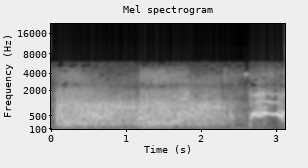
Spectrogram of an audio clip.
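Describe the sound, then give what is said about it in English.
Gunshot in a Western radio drama: a loud, noisy blast that fills most of the moment, followed near the end by a voice starting to speak. “You shot my husband.”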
